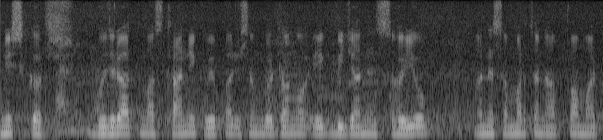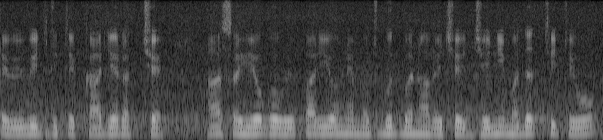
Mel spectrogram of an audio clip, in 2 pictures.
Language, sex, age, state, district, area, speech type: Gujarati, male, 18-30, Gujarat, Junagadh, urban, spontaneous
